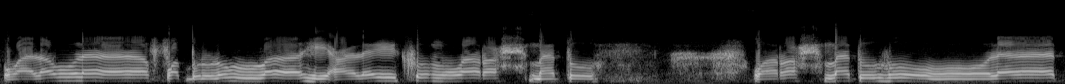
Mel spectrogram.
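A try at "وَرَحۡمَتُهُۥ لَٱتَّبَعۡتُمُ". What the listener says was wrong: Nah, kenapa dipanjangkan? Tasdid.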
